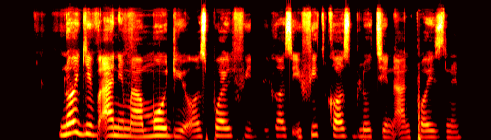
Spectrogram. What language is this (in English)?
Nigerian Pidgin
